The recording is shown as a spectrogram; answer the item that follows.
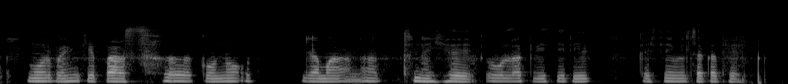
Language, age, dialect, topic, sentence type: Chhattisgarhi, 18-24, Northern/Bhandar, agriculture, statement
